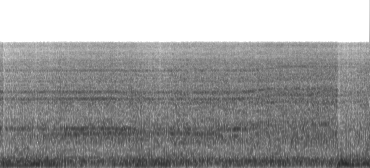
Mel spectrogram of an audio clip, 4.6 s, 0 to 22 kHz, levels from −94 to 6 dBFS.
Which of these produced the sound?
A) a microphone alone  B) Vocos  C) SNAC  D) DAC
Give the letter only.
B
